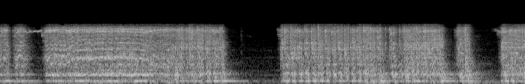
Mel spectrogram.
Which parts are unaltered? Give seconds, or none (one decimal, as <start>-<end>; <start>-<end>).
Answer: 0.0-1.6; 2.2-2.7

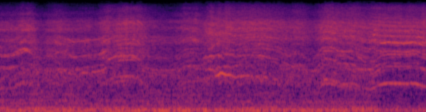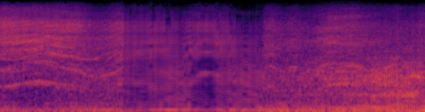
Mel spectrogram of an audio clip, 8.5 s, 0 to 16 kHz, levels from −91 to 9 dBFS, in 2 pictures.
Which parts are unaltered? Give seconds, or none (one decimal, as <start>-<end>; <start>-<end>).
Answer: 0.0-5.5; 6.9-8.5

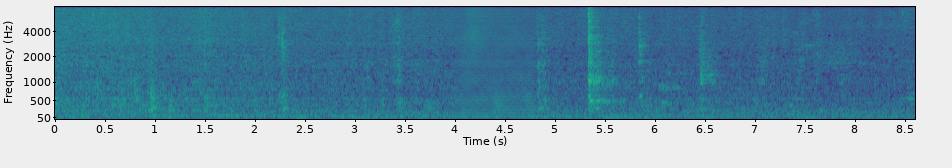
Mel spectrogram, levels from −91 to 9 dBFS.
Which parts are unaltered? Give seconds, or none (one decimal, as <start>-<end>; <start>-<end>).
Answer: 0.0-4.0; 4.8-8.6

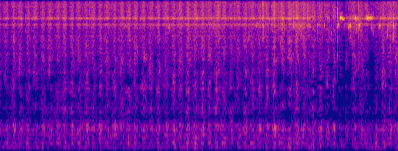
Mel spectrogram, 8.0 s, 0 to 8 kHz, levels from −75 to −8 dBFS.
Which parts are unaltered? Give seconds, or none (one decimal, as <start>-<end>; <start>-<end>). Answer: 6.2-6.9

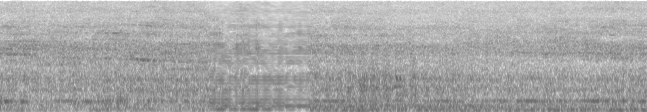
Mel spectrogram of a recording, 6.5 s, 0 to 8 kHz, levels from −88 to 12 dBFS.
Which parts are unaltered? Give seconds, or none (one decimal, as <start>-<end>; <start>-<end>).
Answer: 0.0-2.1; 3.1-6.5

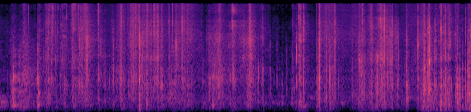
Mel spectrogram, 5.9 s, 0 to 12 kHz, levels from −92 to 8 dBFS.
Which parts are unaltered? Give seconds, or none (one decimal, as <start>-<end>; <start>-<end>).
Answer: 0.0-1.0; 3.2-3.9; 5.4-5.9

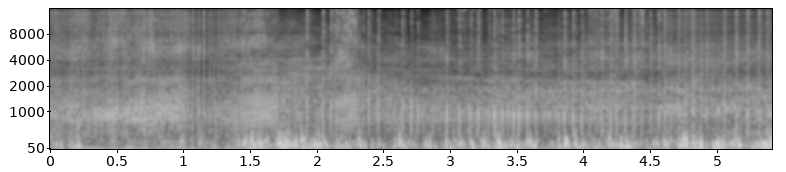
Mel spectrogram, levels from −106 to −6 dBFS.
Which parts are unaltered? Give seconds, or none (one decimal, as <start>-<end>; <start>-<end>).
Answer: 1.4-4.6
